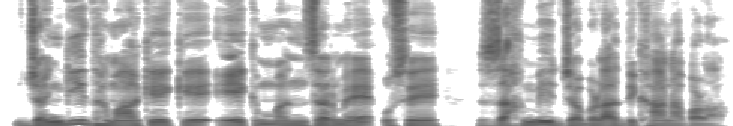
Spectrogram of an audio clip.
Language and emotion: Urdu, neutral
